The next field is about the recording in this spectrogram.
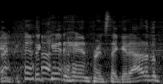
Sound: laughter

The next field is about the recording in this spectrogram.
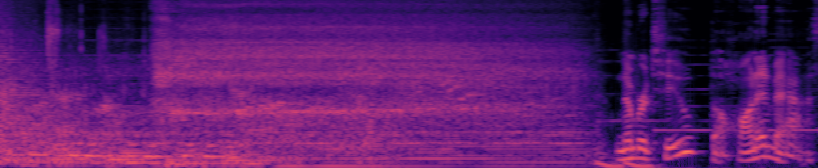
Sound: monster hissing

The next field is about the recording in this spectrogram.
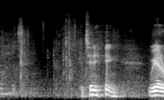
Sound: Trustee faintly speaks

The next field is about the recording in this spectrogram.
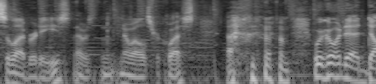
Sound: laughs

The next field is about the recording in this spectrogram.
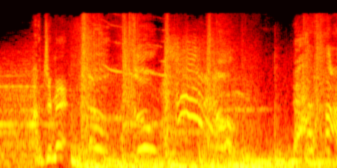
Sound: grunting; laughing

